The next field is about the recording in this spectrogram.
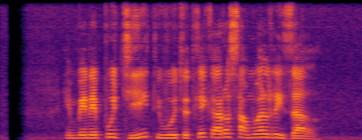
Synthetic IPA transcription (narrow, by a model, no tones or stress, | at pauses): ʔimpinepud̥ʒ̥id̪̥i̤wud̥ʒ̥ṳt̪̚kekaɾosamuɛlrizal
